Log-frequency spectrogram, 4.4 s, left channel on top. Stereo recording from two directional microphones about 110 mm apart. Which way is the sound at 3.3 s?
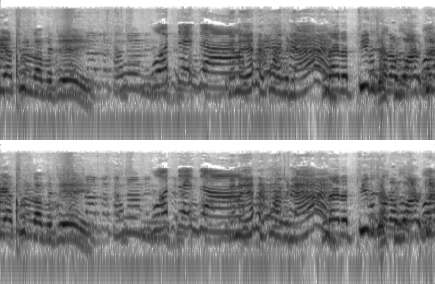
Centre (ahead or behind).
